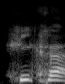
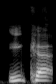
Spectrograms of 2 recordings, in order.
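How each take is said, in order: First: The word begins with a harsh throaty sound. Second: The word begins directly with a vowel. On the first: The speaker calls it wrong. "No, you don't pronounce a ch in Hika" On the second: The speaker calls it right. "It's it just sounds like a K in some regions"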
